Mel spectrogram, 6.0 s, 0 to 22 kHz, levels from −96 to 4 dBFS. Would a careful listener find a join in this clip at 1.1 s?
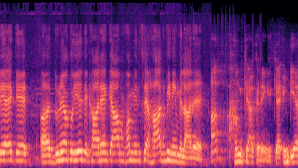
no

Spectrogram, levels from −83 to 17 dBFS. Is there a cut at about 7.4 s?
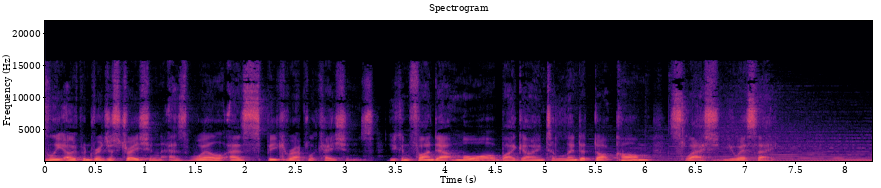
yes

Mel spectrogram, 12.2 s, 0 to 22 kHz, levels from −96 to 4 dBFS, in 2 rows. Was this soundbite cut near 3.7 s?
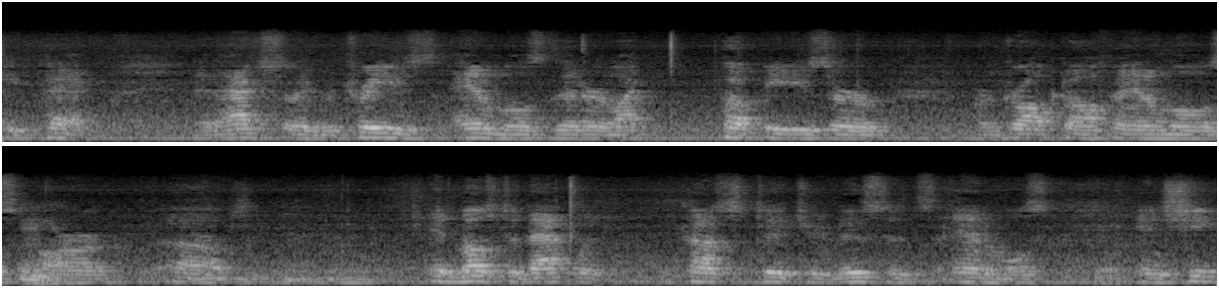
no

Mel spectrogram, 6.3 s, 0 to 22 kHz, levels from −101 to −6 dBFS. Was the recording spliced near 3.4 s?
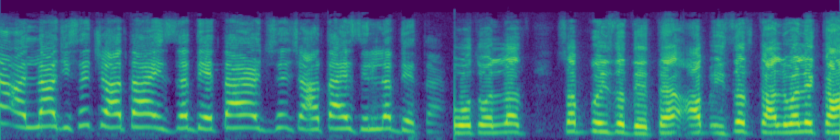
yes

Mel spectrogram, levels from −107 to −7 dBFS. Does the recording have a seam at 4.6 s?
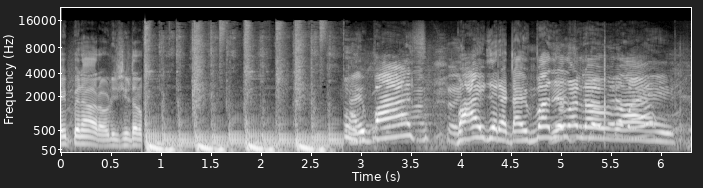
no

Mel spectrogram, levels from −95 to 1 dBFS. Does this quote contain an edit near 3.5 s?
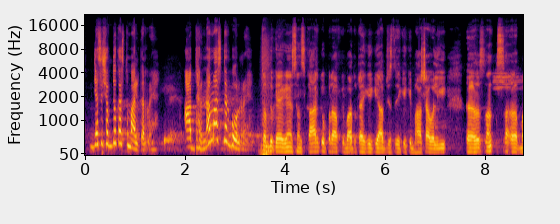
yes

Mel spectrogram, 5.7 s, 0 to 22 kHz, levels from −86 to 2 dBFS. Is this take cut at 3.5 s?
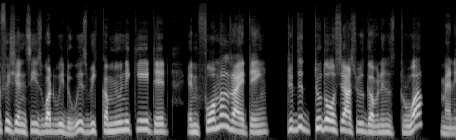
no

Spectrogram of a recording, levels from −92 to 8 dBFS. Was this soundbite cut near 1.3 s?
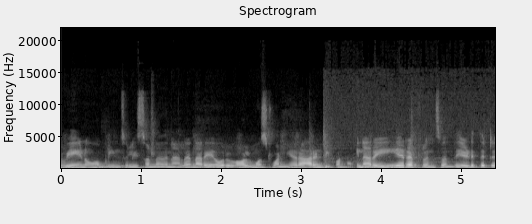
no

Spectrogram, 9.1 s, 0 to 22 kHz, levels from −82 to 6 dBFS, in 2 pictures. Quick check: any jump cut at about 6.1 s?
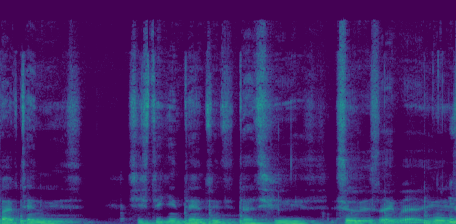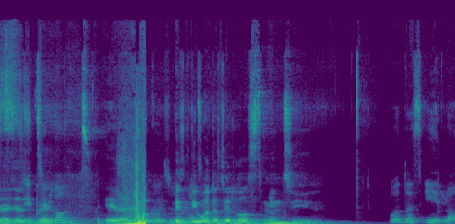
yes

